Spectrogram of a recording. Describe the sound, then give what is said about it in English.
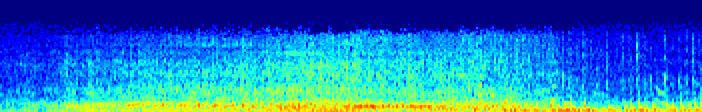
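An old car's engine runs steadily as it is driven down to the local garage, a low, throbbing rumble that swells a little after the first second and then holds an even drone throughout, with no voices over it. “I'll run the car down to the local garage.”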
